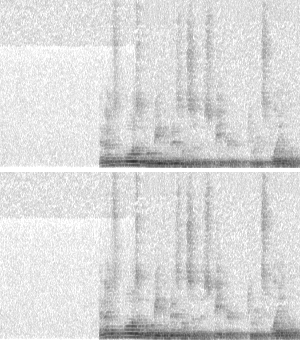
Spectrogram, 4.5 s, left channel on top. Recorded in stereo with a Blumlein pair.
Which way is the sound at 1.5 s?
25° right.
